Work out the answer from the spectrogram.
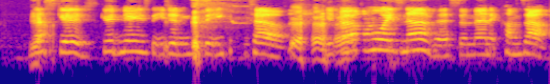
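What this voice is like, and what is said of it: British accent. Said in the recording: “I just love the British accent... ladies with awesome British accents... I come out with my British accent”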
